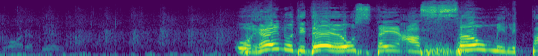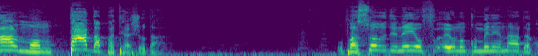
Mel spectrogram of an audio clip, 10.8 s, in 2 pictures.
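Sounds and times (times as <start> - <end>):
audience applause: 0.0 - 4.1
speech: 2.4 - 7.1, 8.8 - 10.7.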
